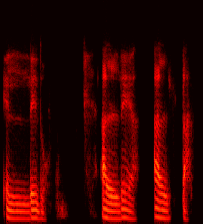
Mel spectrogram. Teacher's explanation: Entonces pasa a ser un sonido dental. En su articulación, la punta de la lengua se apoya en la parte de atrás de los incisivos superiores.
